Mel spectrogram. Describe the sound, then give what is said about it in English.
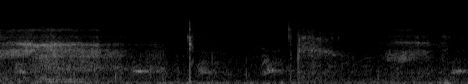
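A dog barks and whimpers, the sounds faint and intermittent over a steady outdoor background, with a couple of sharp short yelps standing out. “Well, no, if the other dog's going to chase him.”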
